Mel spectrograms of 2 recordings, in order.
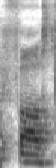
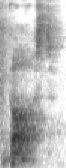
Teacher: It's exactly the same movement in your mouth, but with a f, it's unvoiced, not using these, and a v, it is.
